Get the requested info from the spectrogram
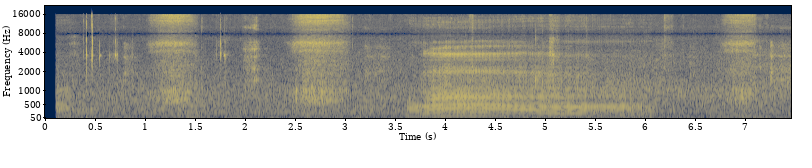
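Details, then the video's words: Angry Pallas's cat hissing: short breathy bursts of broadband noise near one and two and a half seconds, then a longer low, harmonic growling moan from about four to five and a half seconds, over a constant high electrical whine. "Pallas' cat hisses and get angry!"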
